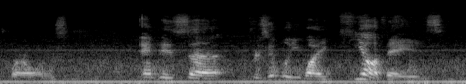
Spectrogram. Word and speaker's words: Kiawe: and is presumably why Kiawe's, and I am now aware that that is the correct pronunciation, Marowak has a dancing trial.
